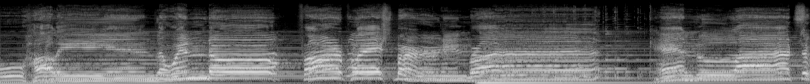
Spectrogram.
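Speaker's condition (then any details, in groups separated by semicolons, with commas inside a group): No condition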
